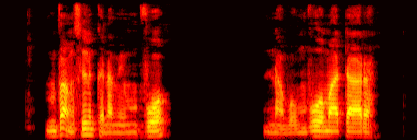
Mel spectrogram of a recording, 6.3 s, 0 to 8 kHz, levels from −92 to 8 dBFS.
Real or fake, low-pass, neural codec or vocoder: fake; 7.2 kHz; vocoder, 44.1 kHz, 128 mel bands every 256 samples, BigVGAN v2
